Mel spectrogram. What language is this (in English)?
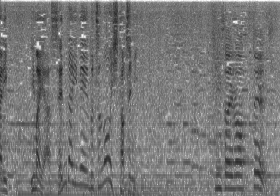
Japanese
